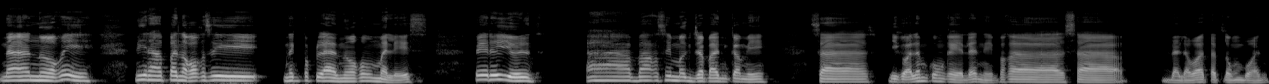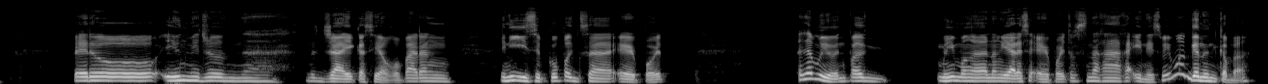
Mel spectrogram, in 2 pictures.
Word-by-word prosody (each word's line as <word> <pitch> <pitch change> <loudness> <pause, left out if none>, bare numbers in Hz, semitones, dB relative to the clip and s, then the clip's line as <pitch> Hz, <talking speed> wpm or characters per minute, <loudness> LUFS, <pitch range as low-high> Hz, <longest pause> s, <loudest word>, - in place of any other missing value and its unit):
na 185 +2 +2
ano 185 -2 +4
ako, 210 - -2
eh, 175 -7 +1 0.4
nahirapan 200 -2 +1
ako 175 +1 0
kasi 195 - 0 0.6
nagpaplano 165 -4 -1
ako 160 -2 -2
umalis, 115 +2 -4 0.4
pero 215 0 +3
'yun, 170 -8 +3 0.5
ah, 180 +1 -3
baka 180 +1 -4
kasi 190 +3 -4
mag 175 -2 -1
Japan 145 -2 -2
kami 125 -3 -4 0.4
sa 135 - -6 0.6
di 135 - -5
ko 125 - -5
alam 155 +4 -3
kung 150 -2 -6
kailan, 115 -1 -4
eh, 95 - -7
baka 115 +5 -7 0.5
sa 110 +2 -7 0.8
2, 100 +3 -6
tatlong, 105 -2 -7
buwan. 95 -2 -7 0.8
Pero 175 +1 +6 0.6
'yun 180 +2 +6
medyo 170 -2 +2
na 150 -2 -4 0.3
na-diyahe 135 -5 +1
kasi 135 -1 -2
ako 105 -2 -4
parang 145 -2 -2 0.5
iniisip 170 -3 +3
ko 165 0 -1
'pag 165 -5 0
sa 135 -2 0
airport 120 -3 -1 1.3
Alam 250 +4 +3
mo - - +5
'yun 135 -1 +2
'pag 165 0 +2 0.7
may 165 +2 +4
mga 160 -2 +3
nangyari 145 -3 +4
sa - - -6
airport 125 0 -2
tapos 150 +2 -7
nakakainis, 150 -6 -2
may 220 - -1
mga 450 - +5
ganun 160 -5 +4
ka - - +1
ba? 165 +1 -7
155 Hz, 140 wpm, -23 LUFS, 130-175 Hz, 1.3 s, Pero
